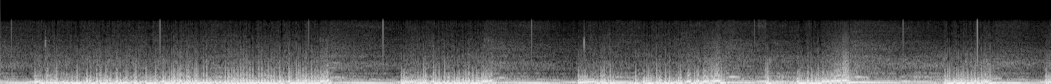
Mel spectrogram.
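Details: Nissan Skyline GTR being revved repeatedly: rough, lumpy engine with sharp pops and stumbles breaking up the exhaust note; misfire being diagnosed.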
